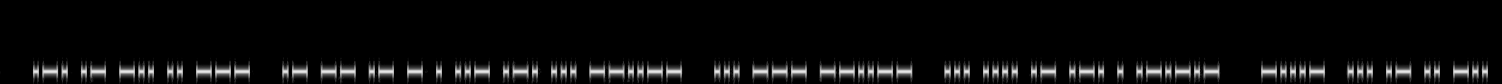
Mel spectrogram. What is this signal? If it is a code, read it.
Morse code, heard as a keyed tone, about 25 wpm, 600 Hz. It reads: RADIO AMATEURS, SO, SHARE. <BT> SAID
